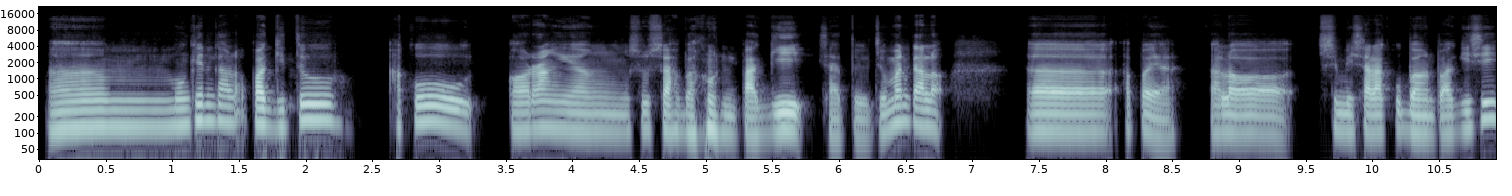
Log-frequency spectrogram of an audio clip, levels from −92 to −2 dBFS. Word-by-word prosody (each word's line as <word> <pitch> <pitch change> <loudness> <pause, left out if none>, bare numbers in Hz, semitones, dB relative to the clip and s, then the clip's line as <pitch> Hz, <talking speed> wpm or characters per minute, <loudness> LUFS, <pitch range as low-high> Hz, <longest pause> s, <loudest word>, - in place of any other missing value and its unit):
Mmm, 135 +2 0
mungkin 145 +5 0
kalau 160 -2 -2
pagi 140 -2 +4
tuh, 170 +2 +2 0.4
aku 125 +5 -5 0.7
orang 125 +2 +2 0.2
yang 115 -1 -1 0.3
susah 115 -1 0
bangun 110 0 -2
pagi, 110 +4 +3
satu. 90 -1 -8
Cuman 150 +9 +1
kalau, 135 -2 +4 0.7
eee, 110 -1 +4 0.2
apa 115 0 -3
ya, 85 -1 -5 0.3
kalau 105 -3 +1 0.3
semisal 115 -1 0
aku 110 +3 -11
bangun 105 -2 +2
pagi 105 +4 -1
sih 185 +1 +2
120 Hz, 125 wpm, -25 LUFS, 110-135 Hz, 0.7 s, pagi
